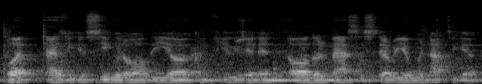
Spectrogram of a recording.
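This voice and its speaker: Low flat-voiced man in echoey hall. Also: fairly quick. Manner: thoughtful, mixes in Creole and French phrases. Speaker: teacher and nonprofit program director. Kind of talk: panel discussion answers. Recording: echoey room from far off, faint background noise.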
